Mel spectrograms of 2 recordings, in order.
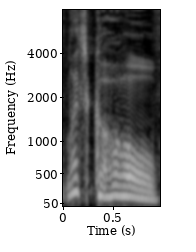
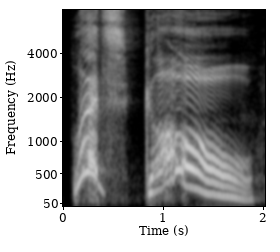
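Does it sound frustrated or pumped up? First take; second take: frustrated; pumped up. First: It sounds frustrated and annoyed. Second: It sounds excited and pumped up.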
